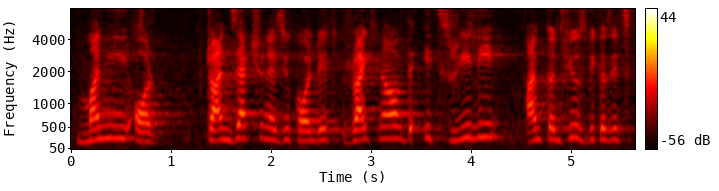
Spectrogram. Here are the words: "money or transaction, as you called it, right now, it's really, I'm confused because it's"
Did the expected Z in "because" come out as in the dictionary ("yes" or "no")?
yes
